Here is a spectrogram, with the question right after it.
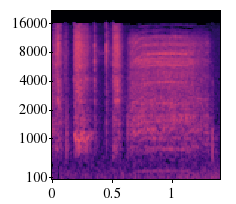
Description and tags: MinoltaV300Picture6
Click! I take a picture with a Minolta Vectis-300 APS film camera. Clicking of the shutter and then the film winds. There are several different sounds in this series, some clicks, some zoom noises.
